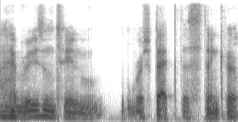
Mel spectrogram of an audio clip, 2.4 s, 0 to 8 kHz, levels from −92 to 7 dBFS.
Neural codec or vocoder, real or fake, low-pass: codec, 24 kHz, 0.9 kbps, WavTokenizer, medium music audio release; fake; 7.2 kHz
